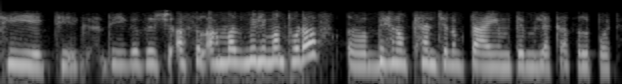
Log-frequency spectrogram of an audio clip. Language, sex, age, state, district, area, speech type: Kashmiri, female, 30-45, Jammu and Kashmir, Bandipora, rural, conversation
